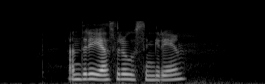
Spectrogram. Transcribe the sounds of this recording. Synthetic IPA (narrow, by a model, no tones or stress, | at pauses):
a̰nd̪ɾeːasɾuːsənɡɾeːn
